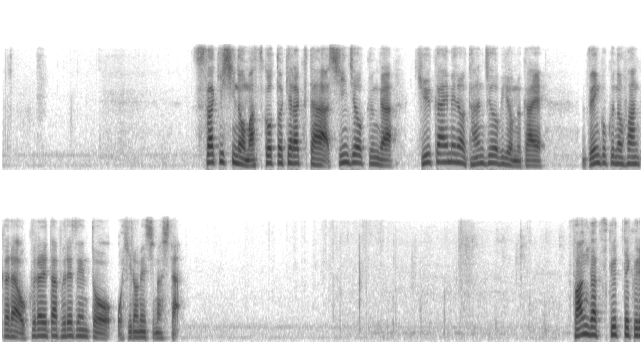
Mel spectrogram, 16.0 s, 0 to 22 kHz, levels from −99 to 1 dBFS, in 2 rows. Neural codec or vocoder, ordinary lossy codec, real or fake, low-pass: none; Opus, 16 kbps; real; 7.2 kHz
